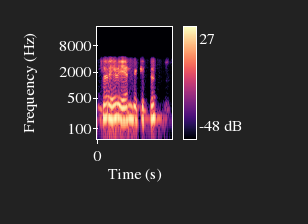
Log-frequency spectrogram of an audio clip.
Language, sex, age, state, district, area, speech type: Kannada, male, 45-60, Karnataka, Koppal, rural, conversation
